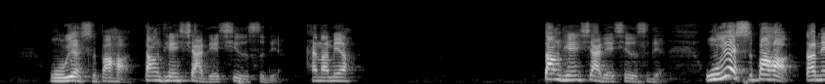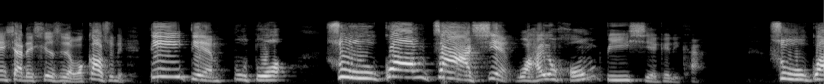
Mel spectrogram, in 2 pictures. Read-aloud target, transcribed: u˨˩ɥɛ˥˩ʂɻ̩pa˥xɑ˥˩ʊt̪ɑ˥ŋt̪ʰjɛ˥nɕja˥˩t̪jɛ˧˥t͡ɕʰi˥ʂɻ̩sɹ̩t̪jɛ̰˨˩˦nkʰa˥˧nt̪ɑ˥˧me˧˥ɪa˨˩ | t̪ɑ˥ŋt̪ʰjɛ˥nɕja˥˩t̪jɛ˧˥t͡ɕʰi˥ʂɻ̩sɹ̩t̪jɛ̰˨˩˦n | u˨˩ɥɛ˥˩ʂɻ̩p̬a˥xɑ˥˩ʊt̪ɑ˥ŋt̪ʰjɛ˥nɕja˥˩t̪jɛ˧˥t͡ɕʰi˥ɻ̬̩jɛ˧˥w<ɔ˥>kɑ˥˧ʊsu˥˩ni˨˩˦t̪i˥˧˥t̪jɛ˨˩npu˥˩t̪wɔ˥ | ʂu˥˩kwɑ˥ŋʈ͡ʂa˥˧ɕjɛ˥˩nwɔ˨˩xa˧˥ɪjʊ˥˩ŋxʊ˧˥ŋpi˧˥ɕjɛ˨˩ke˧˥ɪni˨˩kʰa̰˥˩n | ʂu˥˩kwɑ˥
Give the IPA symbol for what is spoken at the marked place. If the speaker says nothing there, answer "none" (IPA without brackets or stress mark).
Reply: ɔ˨˩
